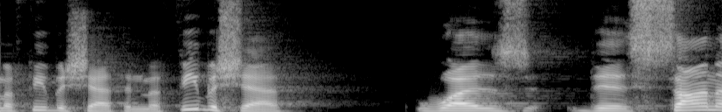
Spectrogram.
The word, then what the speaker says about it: Mephibosheth: This is a story, and this is how I believe you actually pronounce it. It's of a guy named Mephibosheth.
